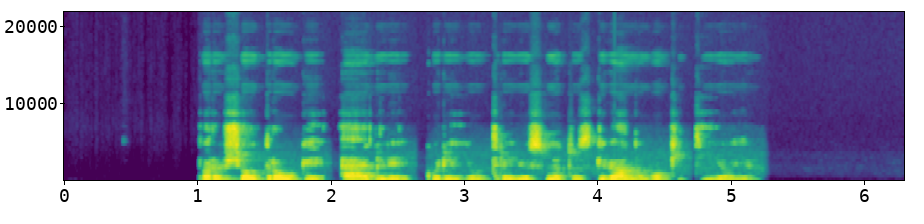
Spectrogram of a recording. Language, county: Lithuanian, Alytus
